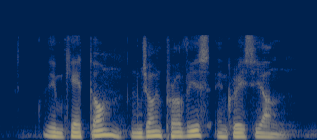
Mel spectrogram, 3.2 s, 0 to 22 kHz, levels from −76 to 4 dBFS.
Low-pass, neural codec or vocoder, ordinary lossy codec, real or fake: none; codec, 16 kHz, 0.8 kbps, ZipCodec; none; fake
